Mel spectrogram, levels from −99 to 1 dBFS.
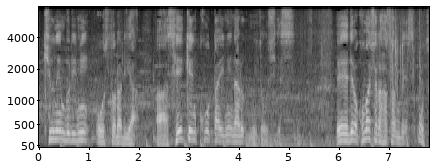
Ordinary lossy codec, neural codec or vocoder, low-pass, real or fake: none; none; 7.2 kHz; real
